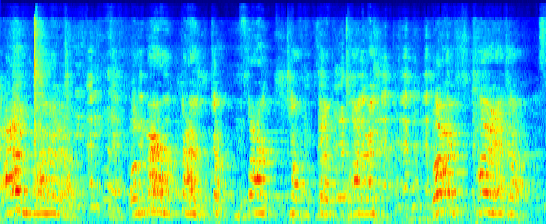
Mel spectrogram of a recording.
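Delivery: loud, lazy mush-mouthed American parody; garbled American accent. Retold or imitated. Mocking how Americans treat English, garbled American accent. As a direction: mangle the words in exaggerated American. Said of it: "it's just garbled, lazy crap".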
